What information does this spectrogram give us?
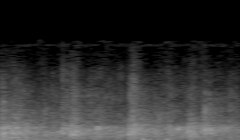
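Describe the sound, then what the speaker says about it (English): A symposium audience applauds in a short burst of dense, steady clapping, moderately loud throughout the brief moment. "give him a big round of applause"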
